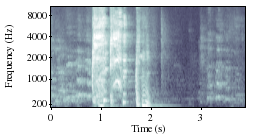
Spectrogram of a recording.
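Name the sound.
cough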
